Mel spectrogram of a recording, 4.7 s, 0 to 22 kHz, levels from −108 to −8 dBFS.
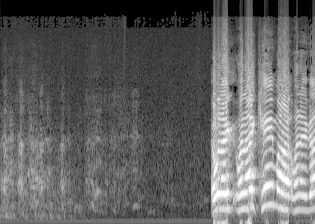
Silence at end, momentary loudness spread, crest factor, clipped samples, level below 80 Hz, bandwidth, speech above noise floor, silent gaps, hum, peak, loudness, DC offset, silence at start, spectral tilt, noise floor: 0 s; 4 LU; 12 dB; 1%; -42 dBFS; 16.5 kHz; 50 dB; none; none; 0 dBFS; -7 LUFS; under 0.1%; 3.15 s; -1.5 dB/octave; -58 dBFS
